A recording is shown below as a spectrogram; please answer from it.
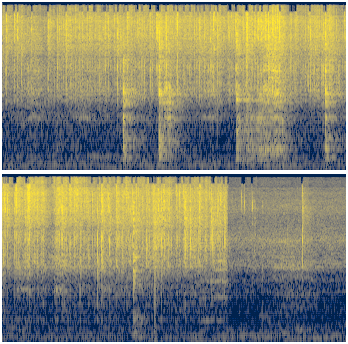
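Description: Rice roasting in hot ghee in a pan for kheer, a spatula scraping and stirring in repeated strokes over a continuous crackling sizzle that grows quieter near the end.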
